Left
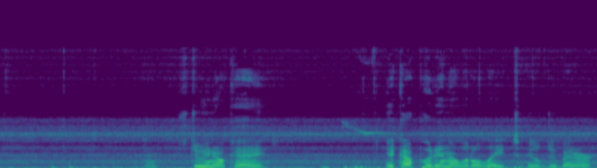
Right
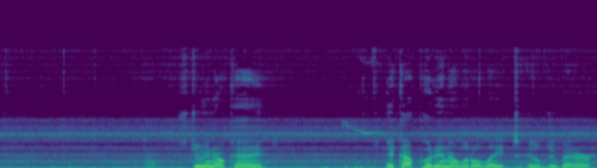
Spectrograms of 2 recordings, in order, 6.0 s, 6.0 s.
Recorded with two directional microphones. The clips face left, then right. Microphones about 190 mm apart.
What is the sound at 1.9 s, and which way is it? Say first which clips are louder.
Speech: right 4 dB; 10° left (ahead or behind).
